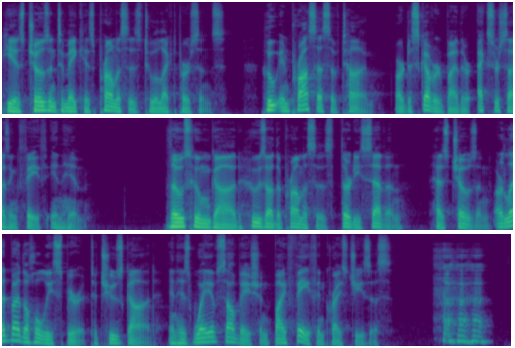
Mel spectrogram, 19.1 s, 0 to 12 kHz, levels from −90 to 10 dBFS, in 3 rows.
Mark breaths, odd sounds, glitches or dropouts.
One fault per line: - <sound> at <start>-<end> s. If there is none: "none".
- laugh at 18.2-18.9 s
